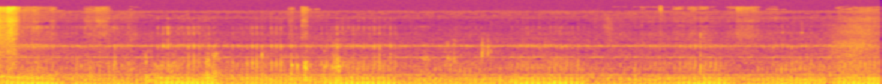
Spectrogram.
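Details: A domestic cat purring while asleep on its owner's bed, a steady low rumble pulsing in breaths roughly every second and a half, with faint soft clicks above.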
